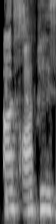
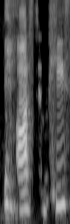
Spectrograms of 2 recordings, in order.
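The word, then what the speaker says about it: Austin Peay: wait it's it's wait I said it wrong it's not Austin State Austin peace State University Austin peace State yes what are you guys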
